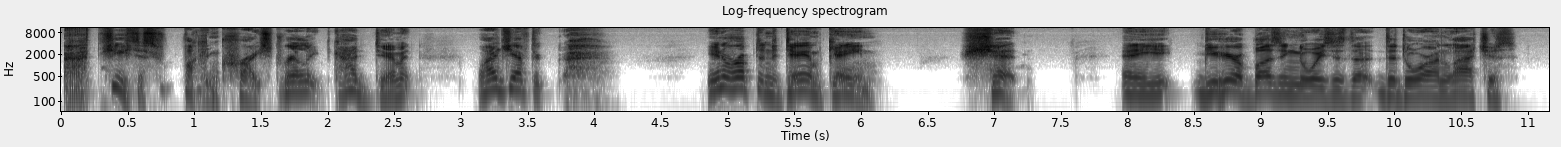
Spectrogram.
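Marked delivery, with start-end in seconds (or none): 0.0-7.2 rough, gruff male voice. Voicing a man answering an apartment buzzer: gruff man's voice. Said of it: "a gruff man's voice comes over it".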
